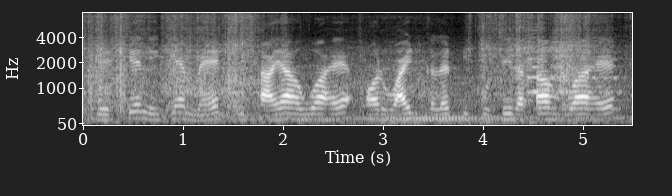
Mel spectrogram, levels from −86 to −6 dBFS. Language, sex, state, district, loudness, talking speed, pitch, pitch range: Hindi, male, Jharkhand, Ranchi, -18 LUFS, 150 wpm, 150 Hz, 145-160 Hz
